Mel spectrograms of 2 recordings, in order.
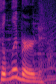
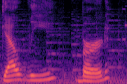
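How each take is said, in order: First: It sounds like the word delivered. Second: It sounds like the words deli and bird. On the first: The speaker calls it wrong. "like the pun on delivered" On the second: The speaker calls it right. "like Deli bird"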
